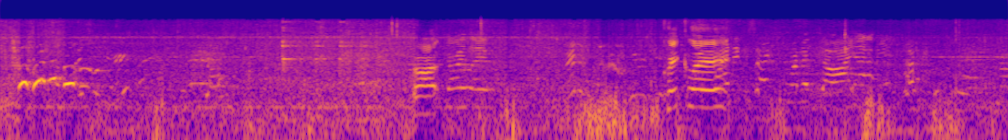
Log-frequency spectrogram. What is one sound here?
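Water splashes as girls wade through a shallow fountain.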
